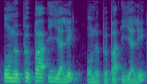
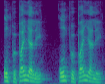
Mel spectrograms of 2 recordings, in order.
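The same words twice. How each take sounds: First: "on ne peut pas y aller" with ne sounded; full negation. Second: "on peut pas y aller" run together without ne; dropped ne. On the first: Teacher giving the full form, "on ne peut pas y aller" with ne kept. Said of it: "pour dire". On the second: Teacher showing spoken French, "on peut pas y aller" without ne. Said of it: "on dira en français parlé". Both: Shown as a demonstration.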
